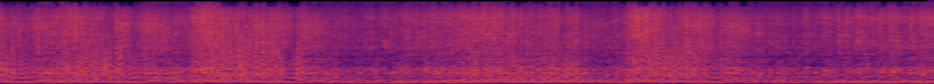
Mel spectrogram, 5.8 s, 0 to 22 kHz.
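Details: Freshly rebuilt 1992 Mercruiser 502 marine V8 (465 HP) on a run stand with a rebuilt Holley 800 CFM marine carb: a deep, even burble that swells smoothly with throttle blips. Running healthy and strong.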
